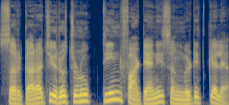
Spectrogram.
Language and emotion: Goan Konkani, neutral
